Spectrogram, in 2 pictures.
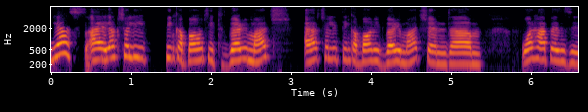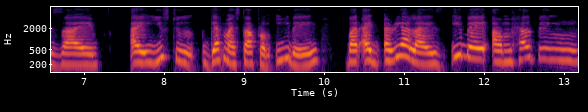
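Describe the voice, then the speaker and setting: A high-pitched woman's voice at a moderate pace, with ordinary pitch variation and a dry, close sound with no echo. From Kenya. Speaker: fashion designer. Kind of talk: interview answer.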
